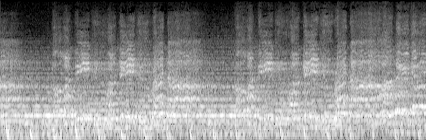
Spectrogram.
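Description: Electro house DJ mix: a vocal track, with singing over a steady, driving dance beat.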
